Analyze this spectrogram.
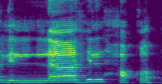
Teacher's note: للہ کی لام سے پہلے زیر ہے تو لام باریک پڑھی جائے گی۔ ہا لام ساکن ہے، لام کو ہا کی حرکت کے ساتھ ملا کر پڑھا جائے گا، للہ الحق۔ قاف موٹے حروف میں سے ہے، مشدد ہے، وف کی صورت میں زیر گر جائے گی اور قاف ساکن ہو جائے گی، وف کی صورت میں قلقلہ پیدا ہوگا، حق۔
